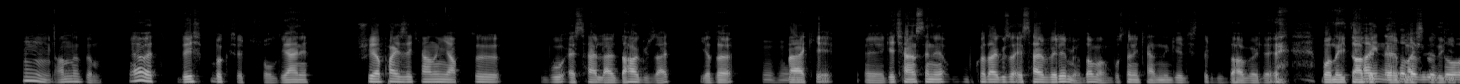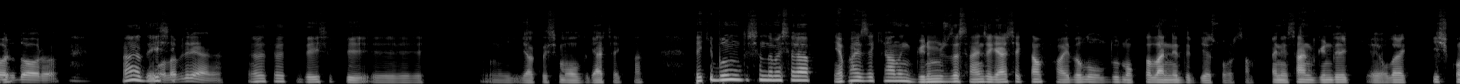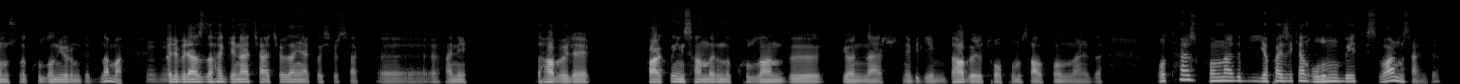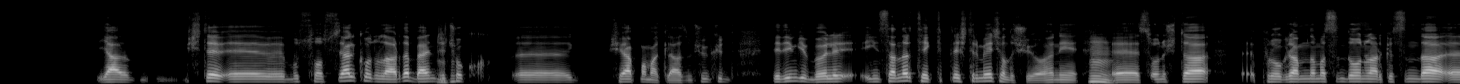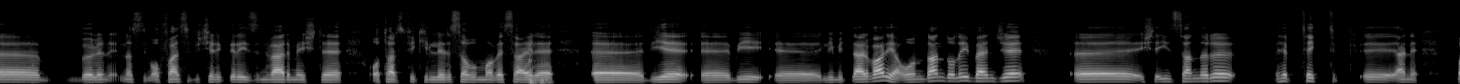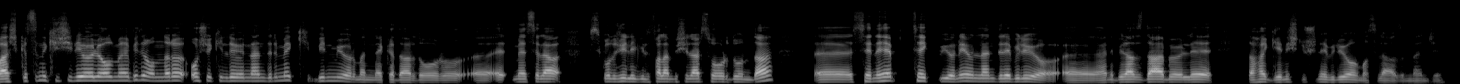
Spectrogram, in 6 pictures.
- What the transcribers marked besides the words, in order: tapping; scoff
- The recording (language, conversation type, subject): Turkish, podcast, Yapay zekâ, hayat kararlarında ne kadar güvenilir olabilir?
